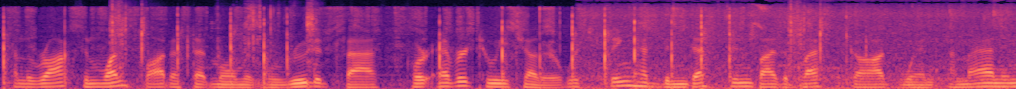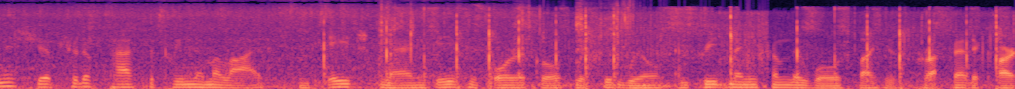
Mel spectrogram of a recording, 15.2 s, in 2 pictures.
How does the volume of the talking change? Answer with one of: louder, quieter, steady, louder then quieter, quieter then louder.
steady.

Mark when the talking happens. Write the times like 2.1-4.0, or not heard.
0.1-15.1.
